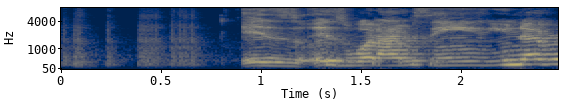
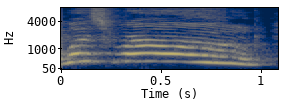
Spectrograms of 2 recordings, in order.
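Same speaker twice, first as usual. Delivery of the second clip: concerned teacher question; 9 semitones higher than usual. Retold or imitated. Teacher asks a crying boy, concerned. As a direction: imitate a teacher asking what's the matter.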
